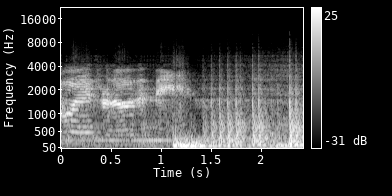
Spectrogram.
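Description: Live electronic noise music from synthesizers and electronics: warbling pitched tones over a steady low hum for about a second, then a rapid stuttering train of sharp clicks over a low rumble.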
